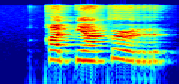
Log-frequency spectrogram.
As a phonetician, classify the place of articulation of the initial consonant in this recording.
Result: uvular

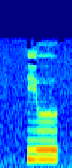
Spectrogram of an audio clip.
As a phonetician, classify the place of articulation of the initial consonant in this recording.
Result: palatal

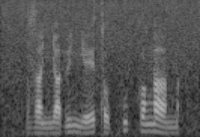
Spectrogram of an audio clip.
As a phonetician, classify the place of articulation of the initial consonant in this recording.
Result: alveolar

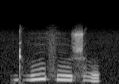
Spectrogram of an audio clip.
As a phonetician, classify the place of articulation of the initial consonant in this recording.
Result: retroflex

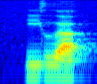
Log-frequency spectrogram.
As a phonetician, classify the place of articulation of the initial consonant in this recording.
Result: palatal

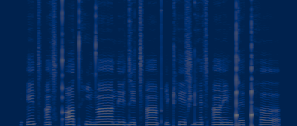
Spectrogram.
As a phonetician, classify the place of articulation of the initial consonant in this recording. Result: glottal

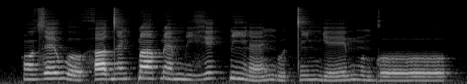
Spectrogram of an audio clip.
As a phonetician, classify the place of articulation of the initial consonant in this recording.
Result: velar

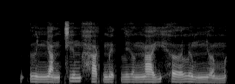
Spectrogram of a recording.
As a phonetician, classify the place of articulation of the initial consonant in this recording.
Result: glottal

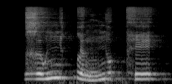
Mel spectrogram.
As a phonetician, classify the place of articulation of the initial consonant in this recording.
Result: velar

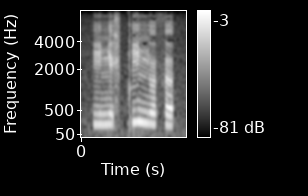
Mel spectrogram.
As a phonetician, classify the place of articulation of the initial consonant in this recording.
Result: palatal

